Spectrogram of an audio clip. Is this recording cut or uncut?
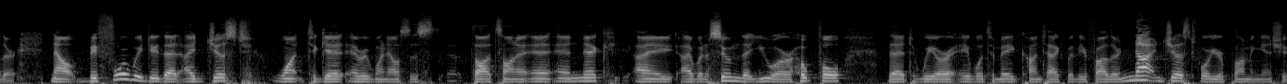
uncut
